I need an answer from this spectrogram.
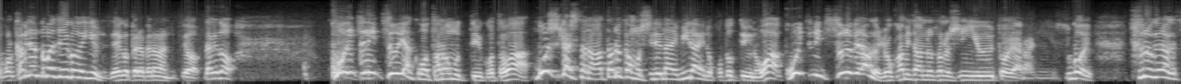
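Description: A man's voice: high voice, slight background noise. A man hosting a late-night radio show, telling rambling comic stories with frequent laughs, taped off the air in lo-fi. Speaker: radio host. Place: radio studio.

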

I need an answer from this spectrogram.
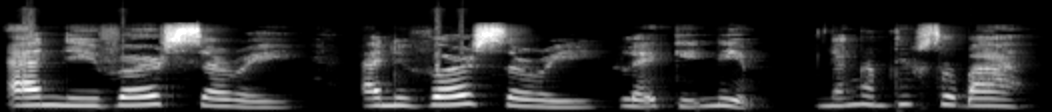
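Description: Slow, high-voiced Vietnamese woman teacher. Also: steady tone, warm tone, slightly rough. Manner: repeats each word slowly, then gives the meaning and stress. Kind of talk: recorded English vocabulary lesson.

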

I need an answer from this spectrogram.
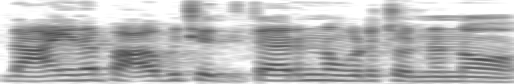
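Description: A woman's voice: on the low side, steady tone, very fast, muffled recording, close to an everyday voice. A woman playing a scatterbrained, rambling young wife in a comedy skit, with a Tirunelveli Tamil accent. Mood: muddled. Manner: rambling, confused.

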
